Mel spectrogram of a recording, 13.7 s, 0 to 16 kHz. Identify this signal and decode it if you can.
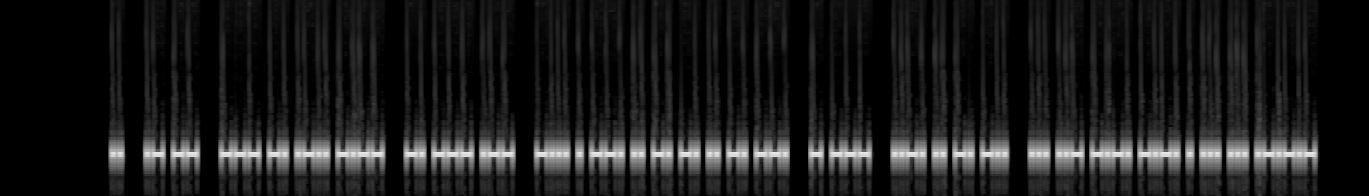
Morse code, heard as a keyed tone, about 36 wpm, 700 Hz. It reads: I AM ONLY NOW BEGINNING TO FIND SUCCESS.
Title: Sentences from Top 1000 Words - Review Part 5 - 35wpm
